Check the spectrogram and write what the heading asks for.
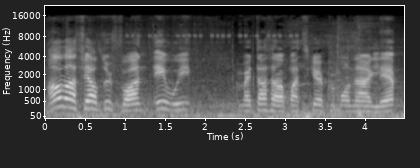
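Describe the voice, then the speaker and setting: A Québécois man streams a game and comments loosely, swearing and joking while he fumbles for words in English. His voice is high and very bright, and he speaks slowly. A faint hum of noise sits under it. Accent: Quebec French. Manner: crude, joking, halting English. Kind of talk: casual gameplay commentary.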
